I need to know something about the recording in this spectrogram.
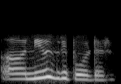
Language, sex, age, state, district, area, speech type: Kashmiri, female, 45-60, Jammu and Kashmir, Baramulla, rural, conversation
